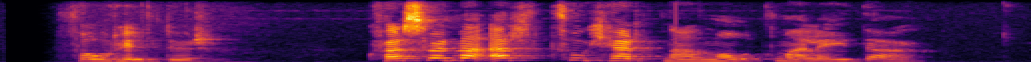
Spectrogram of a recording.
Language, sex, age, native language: Icelandic, female, 50-59, Icelandic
